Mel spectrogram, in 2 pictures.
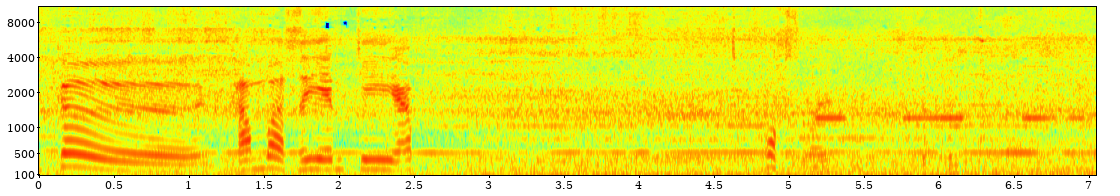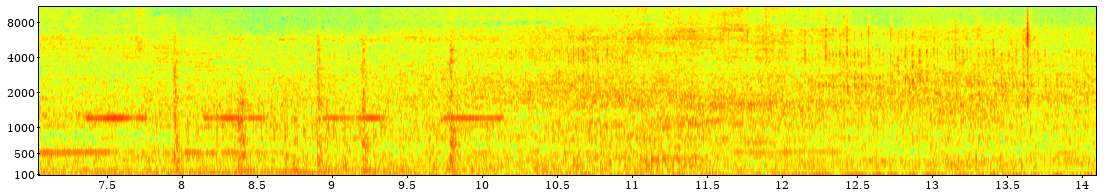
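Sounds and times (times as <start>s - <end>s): warning beeper: 0.0s - 10.2s
steady whine: 0.0s - 12.6s
diesel engine running under load: 0.0s - 14.0s.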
